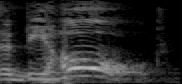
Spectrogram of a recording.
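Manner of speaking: loud, ringing BEHOLD; emphatic proclamation. Acted. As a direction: cut through the doubts with a loud announcement. Jesus's loud reply to doubting apostles.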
